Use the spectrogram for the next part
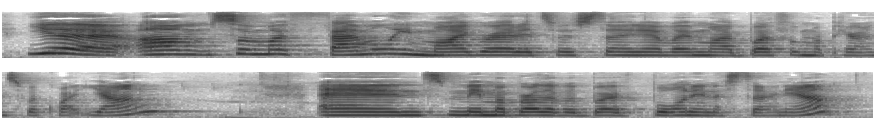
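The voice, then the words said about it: Accent of a speaker from Estonia. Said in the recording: “you've obviously come from Estonia ... your accent”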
